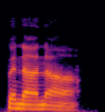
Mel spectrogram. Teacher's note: But when we say it naturally, the first and last A's become weak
